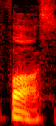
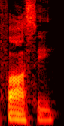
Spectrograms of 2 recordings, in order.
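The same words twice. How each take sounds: First: It is not said like the choreographer's name. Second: It is said like the choreographer's name. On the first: It names the long trench. The speaker calls it right. "so this is a Fosse" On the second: It names the jazz choreographer. The speaker calls it wrong. "not a Fosse. It's not like Bob Fosse"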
